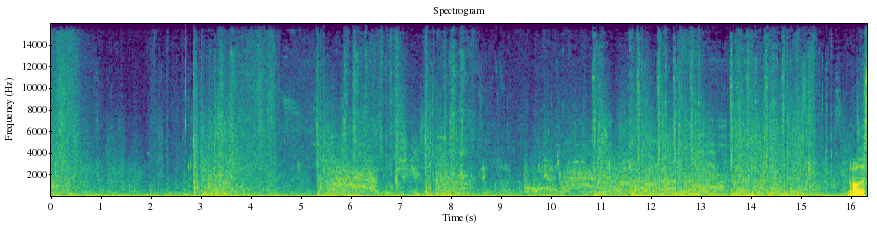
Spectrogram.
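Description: Gunfire in the video game Destiny crackles in repeated bursts and rapid volleys amid other game effects, with people talking over much of the action.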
